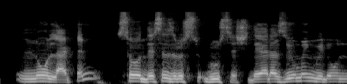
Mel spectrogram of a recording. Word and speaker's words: Russisch: Yes, Russisch. So Russian. that is German, guys. Okay, Russisch. You will hear a lot of sha.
